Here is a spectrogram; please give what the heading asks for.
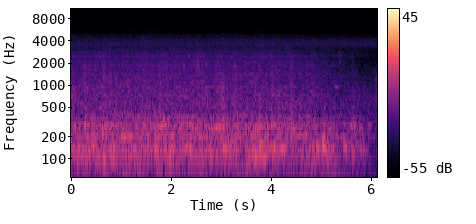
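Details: Washing machine on an empty rinse-and-spin cycle: deep, rough rumbling roar through the whole spin, steady and heavy with no clean tone; owner suspects both motor bearing and drum bearing, no leak seen.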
